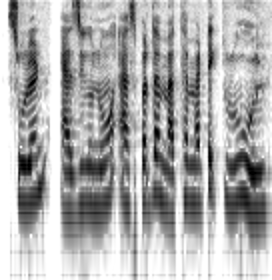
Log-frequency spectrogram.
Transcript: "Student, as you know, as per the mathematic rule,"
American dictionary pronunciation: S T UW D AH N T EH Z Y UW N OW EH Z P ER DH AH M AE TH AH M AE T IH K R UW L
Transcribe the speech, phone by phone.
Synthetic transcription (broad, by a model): S T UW D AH N T EH Z Y UW N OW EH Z F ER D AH M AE T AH M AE T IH K R UW L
